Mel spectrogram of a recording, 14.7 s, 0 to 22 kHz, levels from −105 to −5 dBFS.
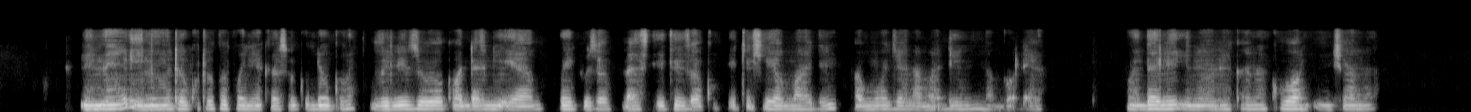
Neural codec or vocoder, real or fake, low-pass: codec, 24 kHz, 1 kbps, SNAC; fake; 7.2 kHz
